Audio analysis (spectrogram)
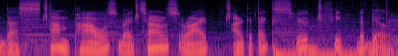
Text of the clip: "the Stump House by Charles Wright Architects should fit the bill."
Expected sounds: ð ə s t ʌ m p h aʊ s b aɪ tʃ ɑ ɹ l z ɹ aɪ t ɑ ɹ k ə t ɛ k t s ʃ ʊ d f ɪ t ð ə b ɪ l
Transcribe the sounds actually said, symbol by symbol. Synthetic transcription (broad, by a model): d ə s t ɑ m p h aʊ s b aɪ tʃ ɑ ɹ l s ɹ aɪ t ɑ ɹ k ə t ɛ k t s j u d f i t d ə b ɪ l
